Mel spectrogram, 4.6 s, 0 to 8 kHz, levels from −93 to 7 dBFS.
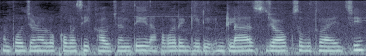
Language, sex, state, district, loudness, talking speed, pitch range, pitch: Odia, female, Odisha, Khordha, -16 LUFS, 170 wpm, 185-195 Hz, 190 Hz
